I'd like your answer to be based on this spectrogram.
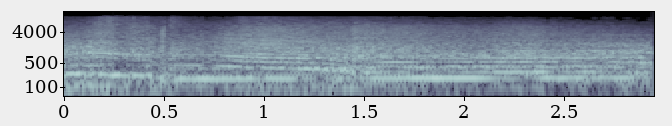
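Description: Early-2000s sports race cars, including a Viper, Impreza, Evo, Corvette and 911, lap the Nürburgring in Gran Turismo 7; a pack of engines drones and revs steadily at close range, layered and continuous, with no talk.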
